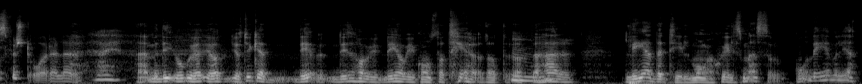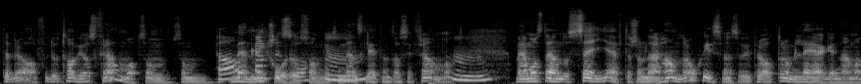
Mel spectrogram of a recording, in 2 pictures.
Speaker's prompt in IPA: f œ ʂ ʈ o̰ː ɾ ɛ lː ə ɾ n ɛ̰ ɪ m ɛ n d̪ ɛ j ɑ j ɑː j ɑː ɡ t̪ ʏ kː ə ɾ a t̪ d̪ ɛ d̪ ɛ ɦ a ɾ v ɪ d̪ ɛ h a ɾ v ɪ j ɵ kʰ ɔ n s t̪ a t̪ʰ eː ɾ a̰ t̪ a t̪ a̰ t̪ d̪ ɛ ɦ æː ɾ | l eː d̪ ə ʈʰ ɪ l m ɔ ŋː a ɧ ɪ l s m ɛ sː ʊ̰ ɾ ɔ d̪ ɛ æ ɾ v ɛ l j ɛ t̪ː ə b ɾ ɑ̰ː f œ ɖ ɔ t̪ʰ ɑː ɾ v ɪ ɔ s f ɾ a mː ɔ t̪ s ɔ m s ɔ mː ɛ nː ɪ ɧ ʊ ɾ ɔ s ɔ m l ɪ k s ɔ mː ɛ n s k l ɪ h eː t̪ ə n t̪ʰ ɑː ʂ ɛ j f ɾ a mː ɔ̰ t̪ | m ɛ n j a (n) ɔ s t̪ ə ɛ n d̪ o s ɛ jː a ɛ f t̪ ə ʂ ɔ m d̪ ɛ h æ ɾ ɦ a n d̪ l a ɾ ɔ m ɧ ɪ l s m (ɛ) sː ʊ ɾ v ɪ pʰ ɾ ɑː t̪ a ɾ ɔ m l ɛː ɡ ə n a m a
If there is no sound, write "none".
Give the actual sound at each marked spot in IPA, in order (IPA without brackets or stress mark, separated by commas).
m, ɛ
